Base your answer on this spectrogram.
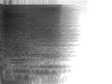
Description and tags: A noisy snare for indus or fat tracks.
drum, fat, heavy, dnb, hardstep, bass, snare, dirty, distortion, industrial, acoutic, noisy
